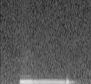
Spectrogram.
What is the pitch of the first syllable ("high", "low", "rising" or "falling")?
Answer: low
